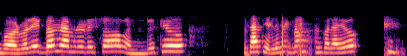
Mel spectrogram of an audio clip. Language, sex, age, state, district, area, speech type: Nepali, female, 18-30, West Bengal, Kalimpong, rural, conversation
